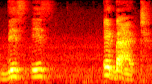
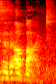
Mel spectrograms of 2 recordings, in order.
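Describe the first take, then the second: First: The word 'a' is stressed, said 'ay'. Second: The word 'a' is unstressed, said 'uh'.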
